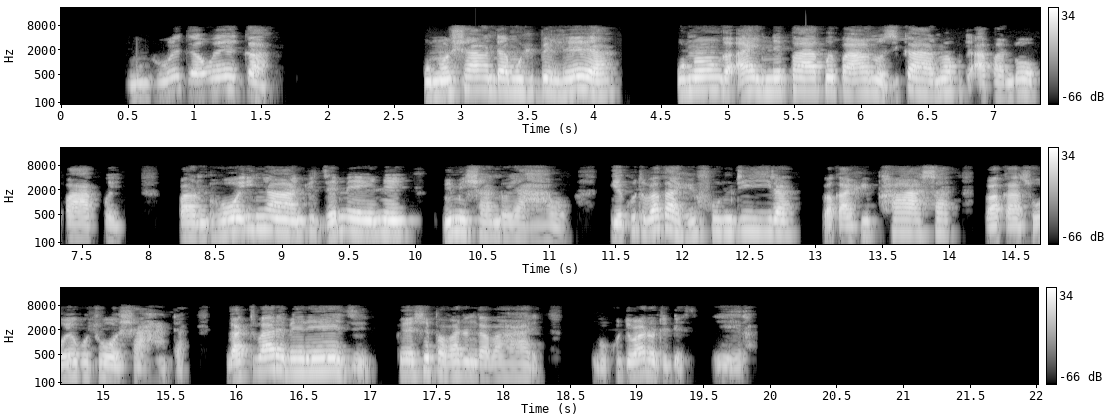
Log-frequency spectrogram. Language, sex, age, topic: Ndau, female, 36-49, health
